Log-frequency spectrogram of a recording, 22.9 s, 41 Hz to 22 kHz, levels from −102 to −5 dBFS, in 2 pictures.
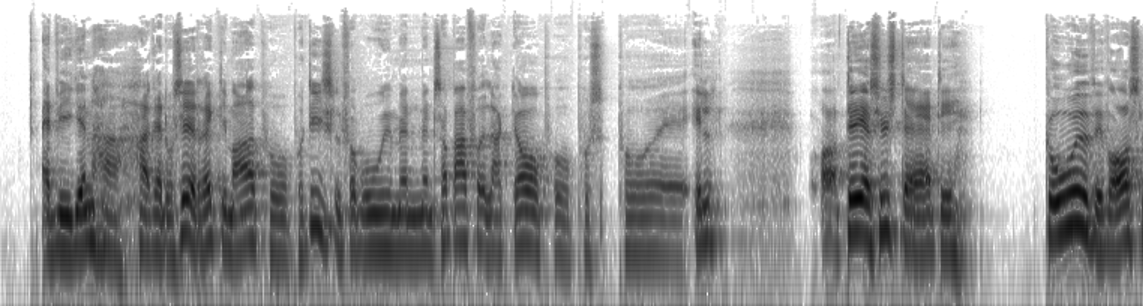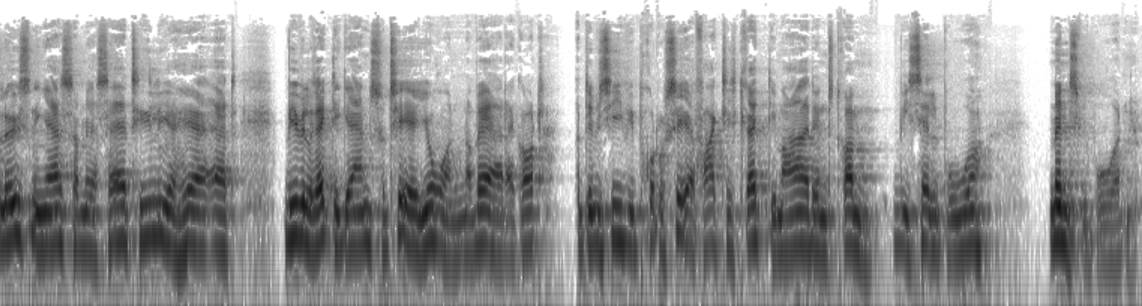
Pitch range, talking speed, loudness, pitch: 130-155 Hz, 175 wpm, -23 LUFS, 140 Hz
